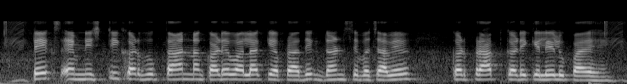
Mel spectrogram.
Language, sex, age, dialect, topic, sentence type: Magahi, female, 31-35, Western, banking, statement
